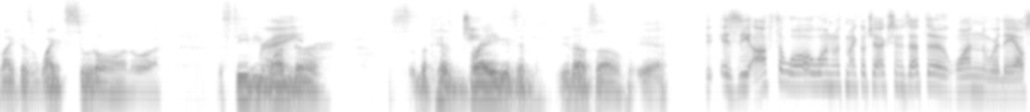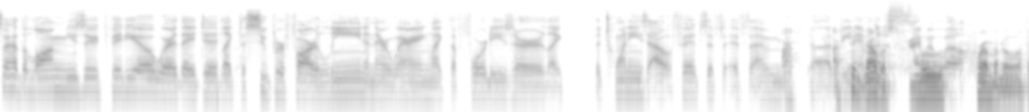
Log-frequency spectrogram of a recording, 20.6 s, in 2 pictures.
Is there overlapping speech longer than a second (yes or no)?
yes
